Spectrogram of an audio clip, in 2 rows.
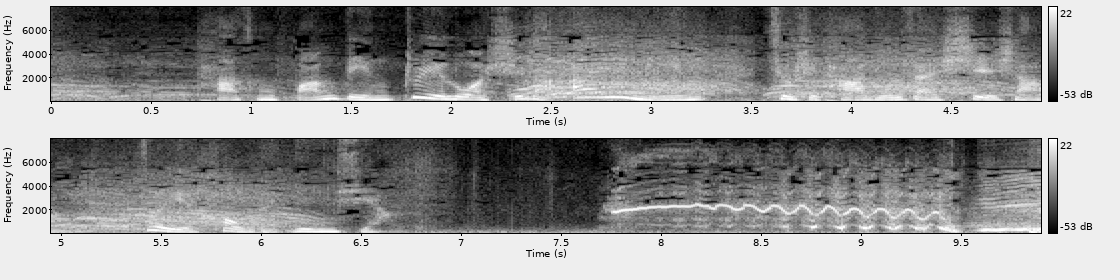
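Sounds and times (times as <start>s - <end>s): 
speech: 0.8s - 6.7s
horse whinnying as its rider sets off: 7.7s - 9.8s.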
